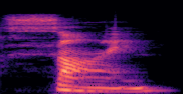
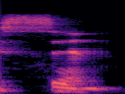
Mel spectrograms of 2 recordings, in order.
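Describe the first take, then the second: First: The vowel is long, rhyming with 'fine'. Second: The vowel is short, rhyming with 'tin'. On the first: The speaker calls it right. "we say it sine" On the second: The speaker calls it wrong. "Don't say sin. ... It's incorrect"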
